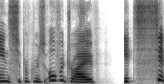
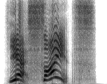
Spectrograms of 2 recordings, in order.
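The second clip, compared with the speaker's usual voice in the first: emphatic, authoritative voice, pitched high; 8 semitones higher, 3 dB louder than usual. Showing a co-host how the line should be said, as a Jesse Pinkman exclamation. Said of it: "You gotta say it with authority. ... Gotta get some Jesse Pinkman on there".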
